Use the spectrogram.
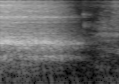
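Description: A yoga instructor's long, breathy exhale during a forward-fold breathing cue, a single close airy whoosh that fades out over about a second with no talking.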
